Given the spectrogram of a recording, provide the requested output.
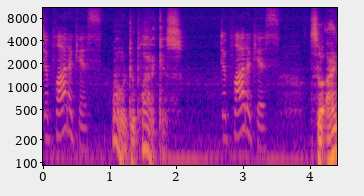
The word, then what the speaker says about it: Diplodocus: Diplodocus. Okay, so that's how it's pronounced. Diplodocus.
